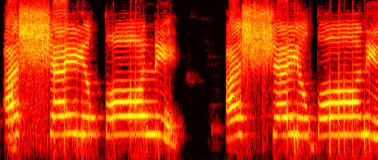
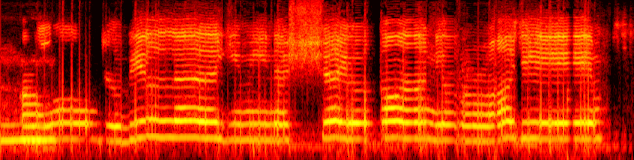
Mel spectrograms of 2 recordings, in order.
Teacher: To-nya masih kepanjangan sayang, cuma 2 harokat.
